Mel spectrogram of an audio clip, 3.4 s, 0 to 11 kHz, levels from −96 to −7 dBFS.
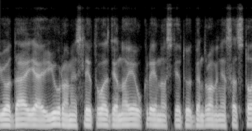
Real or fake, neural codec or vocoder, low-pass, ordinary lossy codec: fake; codec, 16 kHz, 4 kbps, X-Codec, HuBERT features, trained on LibriSpeech; 7.2 kHz; Opus, 24 kbps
